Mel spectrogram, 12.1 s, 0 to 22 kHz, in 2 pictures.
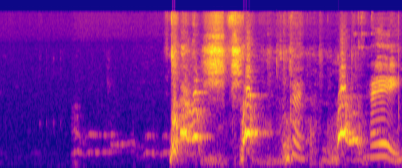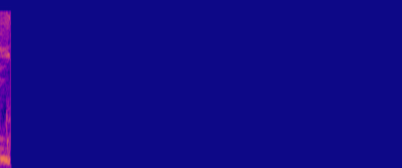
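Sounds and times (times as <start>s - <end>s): dog whining: 1.1s - 5.6s
dogs barking and yelping: 1.1s - 5.7s.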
